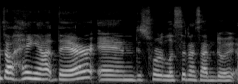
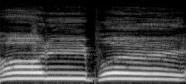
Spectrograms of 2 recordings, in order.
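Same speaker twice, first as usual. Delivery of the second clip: very loud, deep, booming voice-of-god delivery; 3 semitones higher, 14 dB louder than usual. Retelling a voice heard on a stream: deep booming voice. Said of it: "I hear this really deep booming".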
